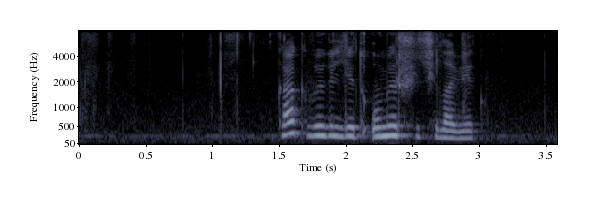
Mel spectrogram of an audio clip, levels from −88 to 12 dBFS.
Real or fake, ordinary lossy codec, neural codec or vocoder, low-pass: real; none; none; none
